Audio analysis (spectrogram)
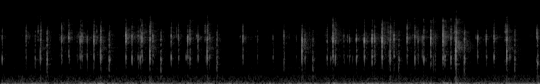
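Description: Fast fingertip typing on a $250 compact custom mechanical keyboard with Gateron Milky Yellow switches and red and pink plastic keycaps. A rapid, steady stream of bright, short plastic clacks with almost no ring, centered around 3 kHz, over a faint low hum.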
